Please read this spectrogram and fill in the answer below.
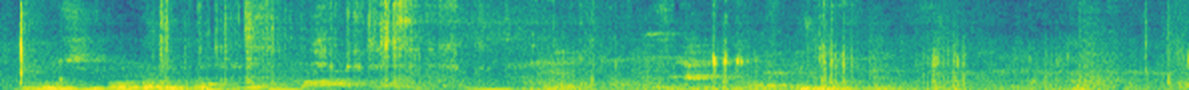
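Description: Faint, low-level voices with small handling noises and a soft low thud about two seconds in.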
